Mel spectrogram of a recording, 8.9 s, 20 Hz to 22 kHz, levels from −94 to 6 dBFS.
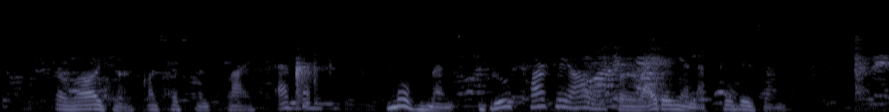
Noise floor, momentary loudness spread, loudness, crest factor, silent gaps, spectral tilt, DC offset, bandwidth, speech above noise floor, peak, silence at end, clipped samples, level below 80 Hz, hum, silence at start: -88 dBFS; 14 LU; -55 LUFS; 22 dB; none; -6.5 dB/octave; under 0.1%; 7.4 kHz; 32 dB; -36 dBFS; 0 s; under 0.1%; -90 dBFS; none; 0.05 s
